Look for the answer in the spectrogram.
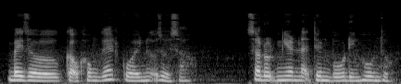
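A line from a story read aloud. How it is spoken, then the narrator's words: Cold, gloomy. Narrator (Vietnamese): Mục Bắc Thừa lạnh lùng, u ám nói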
